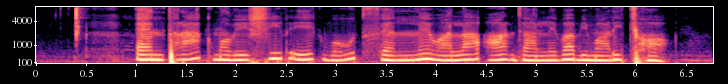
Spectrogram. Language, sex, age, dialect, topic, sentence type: Magahi, female, 25-30, Northeastern/Surjapuri, agriculture, statement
